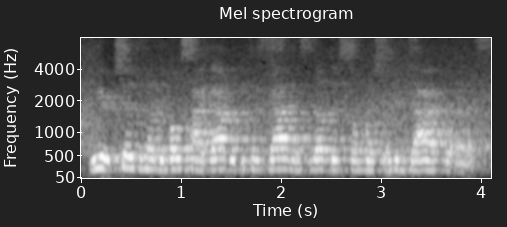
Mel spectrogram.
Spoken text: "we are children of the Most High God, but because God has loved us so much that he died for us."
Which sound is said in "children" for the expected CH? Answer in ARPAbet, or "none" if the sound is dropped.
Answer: CH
